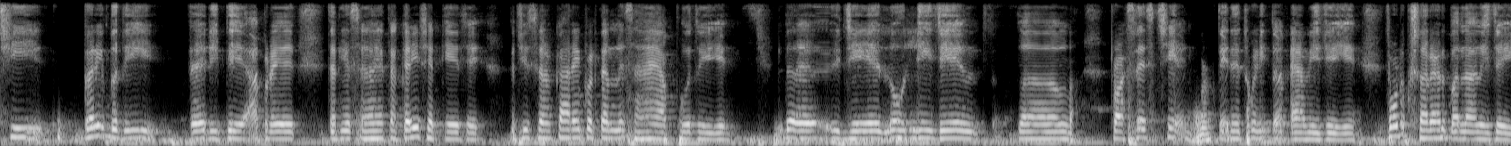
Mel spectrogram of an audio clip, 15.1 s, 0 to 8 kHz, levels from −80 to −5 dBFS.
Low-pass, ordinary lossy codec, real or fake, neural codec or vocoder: 7.2 kHz; none; fake; codec, 24 kHz, 0.9 kbps, WavTokenizer, medium music audio release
